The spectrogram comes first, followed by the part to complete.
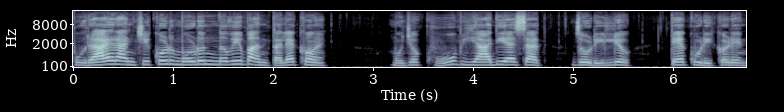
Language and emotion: Goan Konkani, sad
